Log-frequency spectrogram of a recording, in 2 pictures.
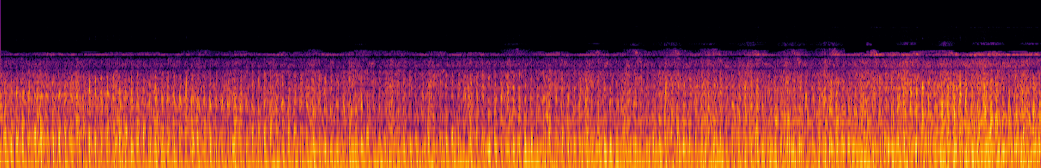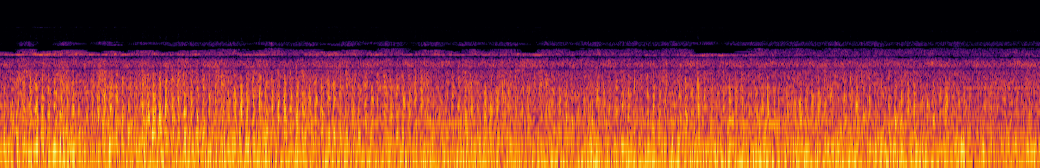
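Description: Light helicopter with a two-bladed main rotor lifting off and climbing away, its engine and rotor running steadily with a rapid rotor beat.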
